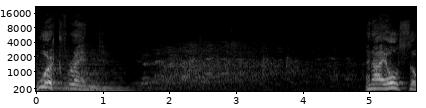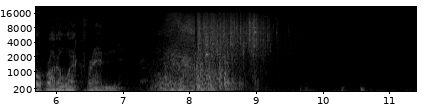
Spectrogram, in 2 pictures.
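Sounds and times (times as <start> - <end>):
speech: 0.2 - 1.1, 4.9 - 7.7
laughter: 1.5 - 5.0
crash through a boat's cabin top: 7.4 - 9.8
debris shattering and splintering: 7.8 - 9.8
debris pieces clinking and knocking as they settle: 8.1 - 9.8.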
